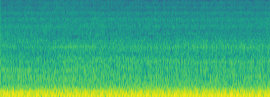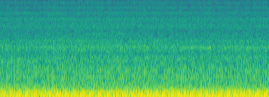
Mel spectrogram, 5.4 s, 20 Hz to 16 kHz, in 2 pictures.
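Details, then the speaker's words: 1951 International rat rod build fitted with a Toyota 4Runner cab, first start after wiring work: steady, even low idle with a smooth beat and no knocks, misses or whine; running well. "And it's running good too."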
